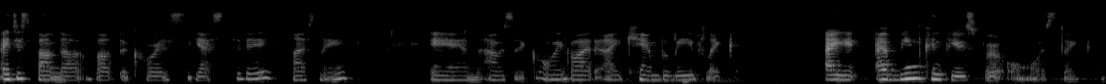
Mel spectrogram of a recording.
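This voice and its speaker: Her voice is fairly high-pitched with vocal fry and a bright, sharp tone, and the woman speaks at a fairly slow pace with ordinary pitch variation and big swings in loudness. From Ontario, Canada. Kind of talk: sharing circle introduction. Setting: video call from work.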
